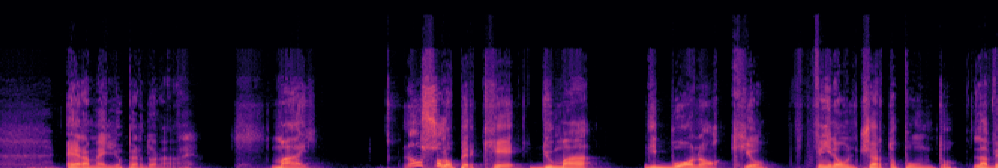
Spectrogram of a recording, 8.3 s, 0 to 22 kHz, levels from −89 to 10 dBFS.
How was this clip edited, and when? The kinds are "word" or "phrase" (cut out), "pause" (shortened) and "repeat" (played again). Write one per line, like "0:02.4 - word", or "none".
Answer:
0:05.4 - word

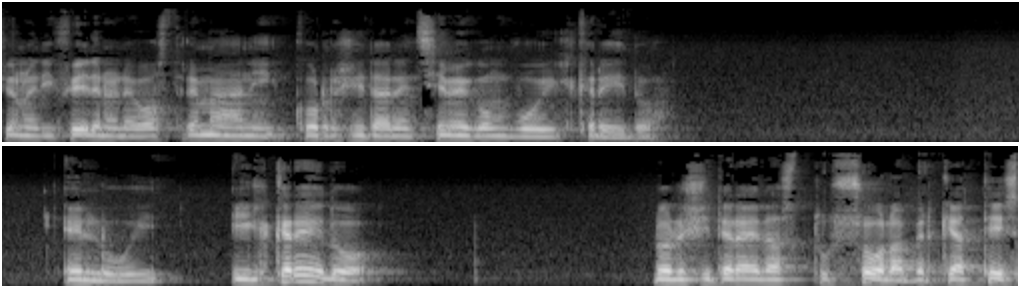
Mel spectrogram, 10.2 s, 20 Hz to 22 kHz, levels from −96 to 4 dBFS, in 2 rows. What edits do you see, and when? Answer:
none

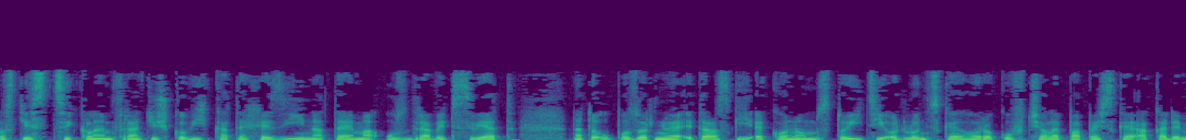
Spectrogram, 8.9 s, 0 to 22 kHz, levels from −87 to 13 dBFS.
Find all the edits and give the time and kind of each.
none

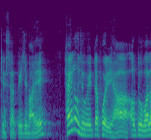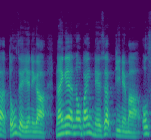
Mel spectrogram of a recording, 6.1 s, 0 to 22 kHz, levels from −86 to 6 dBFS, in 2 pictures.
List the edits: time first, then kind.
0:04.1 - pause

